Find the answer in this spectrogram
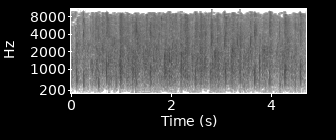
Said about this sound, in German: Aber ich würde sagen, einfach mal für diese geniale Idee von mir einen Applaus.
